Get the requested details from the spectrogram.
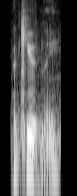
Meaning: In an acute manner
- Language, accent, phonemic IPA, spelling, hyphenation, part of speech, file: English, US, /əˈkjuːtli/, acutely, a‧cute‧ly, adverb, En-us-acutely.ogg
